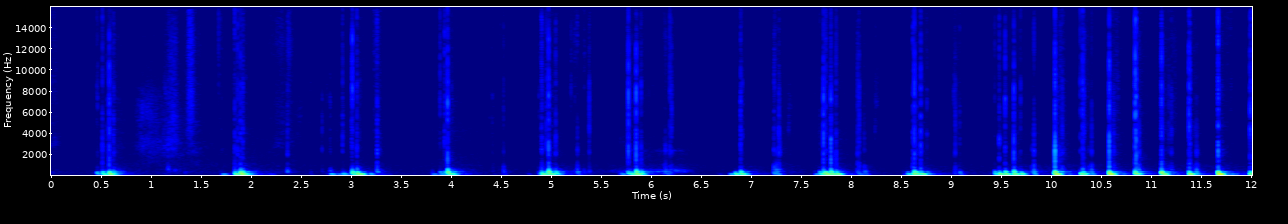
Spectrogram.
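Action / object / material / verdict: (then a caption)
tap / whole pumpkin rind / pumpkin rind / none. Fingertips and nails tap on the rind of a large, orange, uncarved pumpkin that is full of flesh and held up in both hands. The result is a series of short, hollow, low thumps with a faint click on top, each dying away almost at once. The taps come in scattered groups and turn into a quicker, steadier run near the end.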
